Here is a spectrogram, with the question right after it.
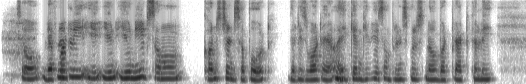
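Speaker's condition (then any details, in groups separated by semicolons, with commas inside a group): No condition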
